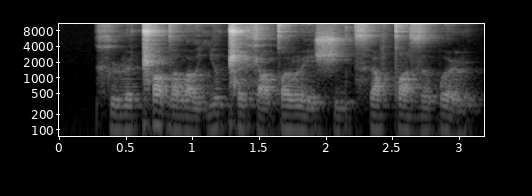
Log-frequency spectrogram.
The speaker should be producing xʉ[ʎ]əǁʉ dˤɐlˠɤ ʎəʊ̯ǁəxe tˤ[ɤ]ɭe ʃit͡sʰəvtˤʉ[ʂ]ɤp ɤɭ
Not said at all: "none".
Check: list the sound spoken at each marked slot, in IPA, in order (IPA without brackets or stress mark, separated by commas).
ɭ, ɤ, z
